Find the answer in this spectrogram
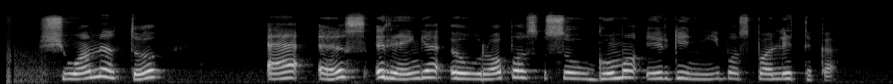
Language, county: Lithuanian, Kaunas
